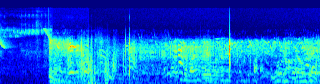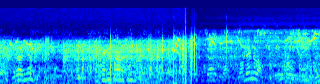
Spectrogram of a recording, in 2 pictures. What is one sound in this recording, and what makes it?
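Several men and boys talk and call out to each other outdoors.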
